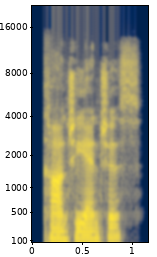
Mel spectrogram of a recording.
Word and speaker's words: conscientious: So, conscientious has 4 syllables, and the stress is on that third syllable. N. Conscientious, conscientious. That second syllable is what really confuses people, because that sigh almost sounds like you're saying she.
